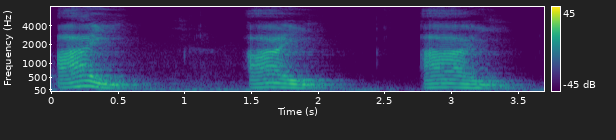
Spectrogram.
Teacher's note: Quando a gente fala ai, ai, ai, começa aberto e termina fechado. E aí, mais uma vez, é o movimento da mandíbula, o movimento da língua, o movimento dos lábios que vai fazer essa diferenciação de som.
